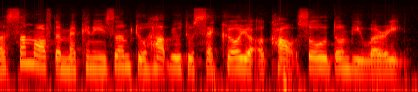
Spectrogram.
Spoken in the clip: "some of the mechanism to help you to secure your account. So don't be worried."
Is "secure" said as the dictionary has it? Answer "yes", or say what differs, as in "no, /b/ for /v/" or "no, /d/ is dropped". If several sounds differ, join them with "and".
no, /l/ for /ɹ/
